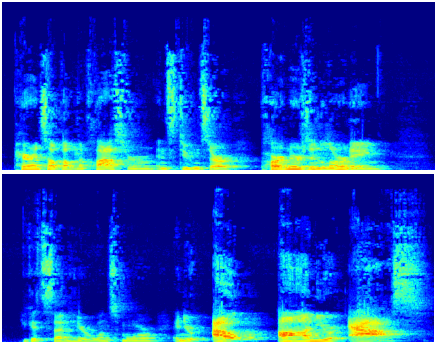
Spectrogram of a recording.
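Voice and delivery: loud, emphatic reprimand; stern scolding. Acted. School principal scolding a student for foul language, angry. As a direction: lay down the law, building to a loud finish.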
